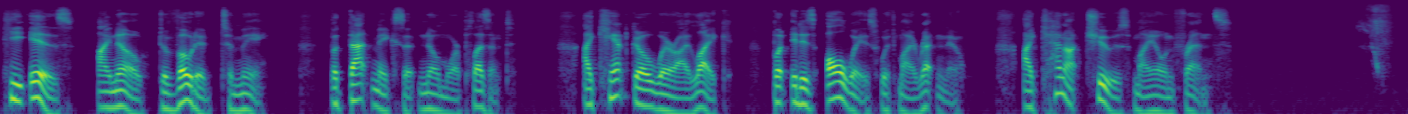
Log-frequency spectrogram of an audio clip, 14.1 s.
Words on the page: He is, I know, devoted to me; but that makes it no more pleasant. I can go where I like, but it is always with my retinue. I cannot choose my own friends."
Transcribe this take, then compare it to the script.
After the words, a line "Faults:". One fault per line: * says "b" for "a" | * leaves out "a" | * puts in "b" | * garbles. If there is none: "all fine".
He is, I know, devoted to me; but that makes it no more pleasant. I can't go where I like, but it is always with my retinue. I cannot choose my own friends."
Faults:
* says "can't" for "can"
